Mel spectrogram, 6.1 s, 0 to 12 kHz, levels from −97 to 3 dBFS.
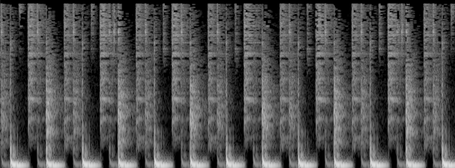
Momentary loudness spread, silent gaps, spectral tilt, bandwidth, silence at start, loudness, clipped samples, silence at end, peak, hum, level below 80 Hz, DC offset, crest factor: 3 LU; none; -4 dB/octave; 11.5 kHz; 0 s; -22 LUFS; under 0.1%; 0 s; -6 dBFS; none; -22 dBFS; under 0.1%; 12 dB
